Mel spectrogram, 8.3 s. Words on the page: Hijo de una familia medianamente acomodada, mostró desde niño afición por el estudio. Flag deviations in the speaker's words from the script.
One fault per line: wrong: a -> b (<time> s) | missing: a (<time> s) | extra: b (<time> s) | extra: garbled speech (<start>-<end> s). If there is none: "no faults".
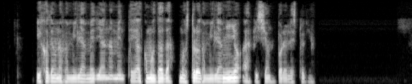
wrong: desde -> familia (4.0 s)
